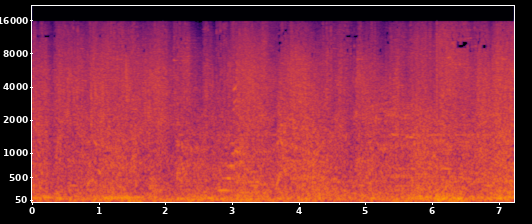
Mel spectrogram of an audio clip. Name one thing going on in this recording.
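Spell blasts and hits burst and crackle in a video game fight.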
